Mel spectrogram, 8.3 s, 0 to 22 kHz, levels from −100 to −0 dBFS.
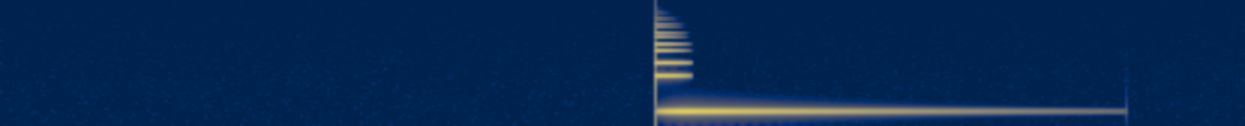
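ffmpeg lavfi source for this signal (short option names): -f lavfi -i "aevalsrc='0.447*pow(10,-3*t/3.69)*sin(2*PI*481*t+2.3*clip(1-t/0.25,0,1)*sin(2*PI*4.87*481*t))':d=3.14:s=44100"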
